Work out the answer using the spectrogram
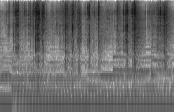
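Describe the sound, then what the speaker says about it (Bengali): Plastic packaging around DIY power bank parts crinkles and crackles as it is unpacked, in close, busy bursts over a low steady hum, with no voices. "এখন আমাদের কাজ হচ্ছে এই প্যাকেজিংটাকে আনপ্যাক করা"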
